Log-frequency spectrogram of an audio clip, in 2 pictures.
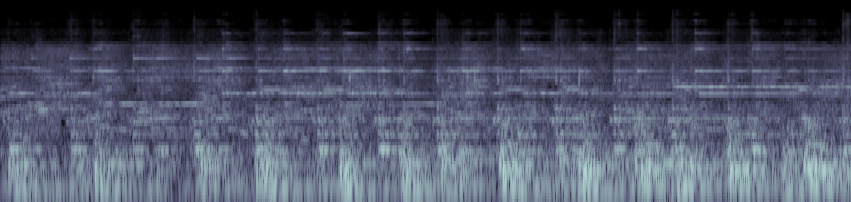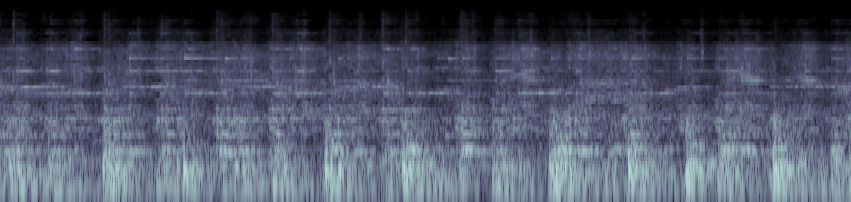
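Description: Live Awa Odori festival music: drums, a clanging kane hand gong, shamisen and bamboo flute playing a lively piece over a steady, quick beat.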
